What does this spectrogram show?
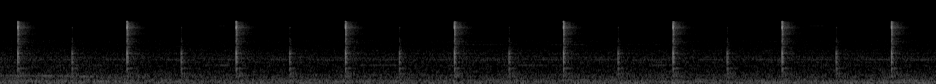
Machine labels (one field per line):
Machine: valve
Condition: normal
